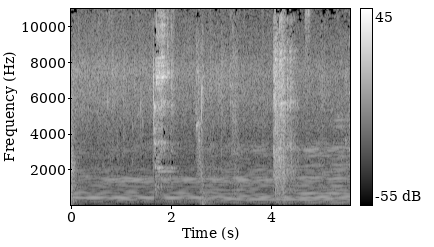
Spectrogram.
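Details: GE refrigerator model GTE22IBTJRWW runs with a loud, steady, buzzy rattling whir and brief louder scrapes from a failing evaporator fan motor; the motor was already replaced twice under warranty, the second time with a used one.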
